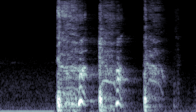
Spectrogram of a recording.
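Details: Three short, moderately loud coughs in a quiet room from an adult with a viral illness, a severe sore throat and a pounding headache.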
